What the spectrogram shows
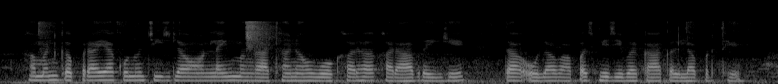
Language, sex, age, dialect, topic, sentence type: Chhattisgarhi, female, 18-24, Central, agriculture, question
